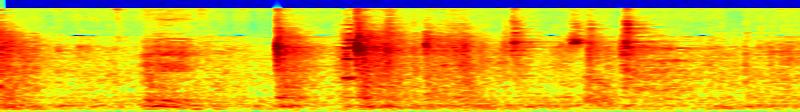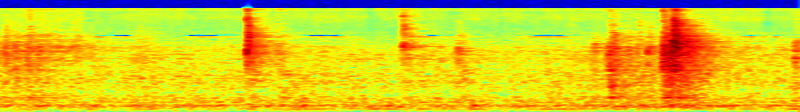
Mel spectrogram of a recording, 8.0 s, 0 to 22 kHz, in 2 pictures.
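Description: Scattered clicks and knocks of metal parts being handled on a RealD XL 3D unit's mounting carriage and rail, over a steady low hum.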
